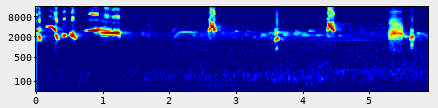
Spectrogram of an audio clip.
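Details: White-rumped shama singing a varied lure song for other shamas: a quick cluster of whistled and buzzy notes at the start, then spaced single sharp chirps and a rasping burst.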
